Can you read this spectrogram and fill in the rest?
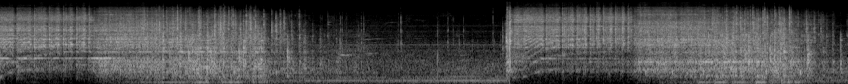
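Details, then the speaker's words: ETQ diesel engine with the injector just reinstalled and oil level OK: two cranking bursts with a few uneven firing kicks that die away; it won't start, and the owner suspects it's not getting enough heat. "so let's go ahead and start it it kicks a couple times but it just won't [Music] go pretty frustrating"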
